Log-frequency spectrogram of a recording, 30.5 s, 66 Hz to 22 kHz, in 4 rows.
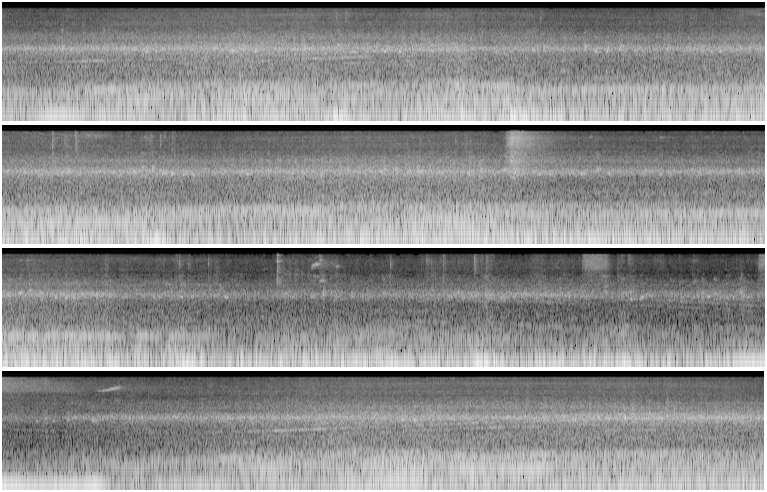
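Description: Inside a Karosa B931E city bus under way: the engine and drivetrain drone climbs in pitch as the bus accelerates for about twelve seconds. It then drops away as the bus eases off and rolls, and climbs again in the last few seconds.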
